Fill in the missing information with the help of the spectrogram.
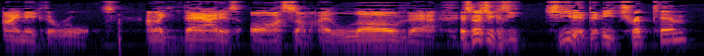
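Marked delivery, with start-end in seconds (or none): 0.0-1.1 soft, hushed, low-key comic-book superhero voice. Retell how he answers after the list of rules, in the Batman voice. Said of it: "he goes in the Batman voice".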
